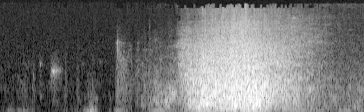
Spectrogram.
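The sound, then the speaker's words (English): Gentle ocean waves swell and wash up onto a sandy beach, rising into a broad hiss of surf before slowly fading, with a few faint clicks and rustles just before each wave arrives. “Sleep by the Beach Meditation with Gentle Ocean Waves”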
